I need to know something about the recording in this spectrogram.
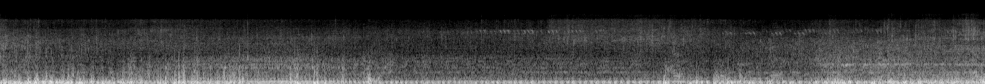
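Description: A motorbike engine rumbles steadily.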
